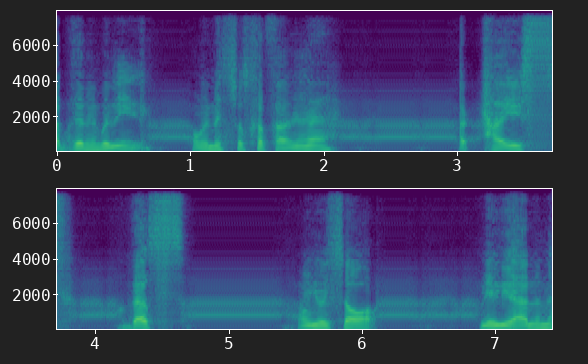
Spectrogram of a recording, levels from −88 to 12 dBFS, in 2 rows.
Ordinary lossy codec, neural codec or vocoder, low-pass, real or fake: none; codec, 16 kHz, 0.5 kbps, FreqCodec, larger model; none; fake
